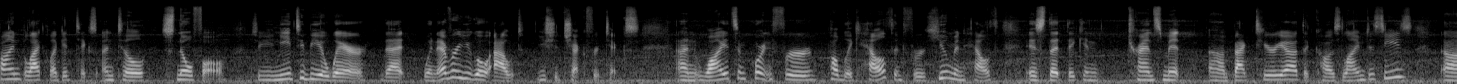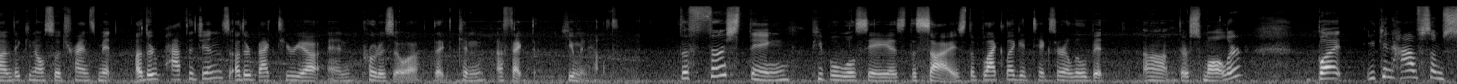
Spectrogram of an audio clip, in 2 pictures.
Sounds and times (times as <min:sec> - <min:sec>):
Speech: 0:00.0 - 0:20.8, 0:21.4 - 0:27.0, 0:27.7 - 0:29.1.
